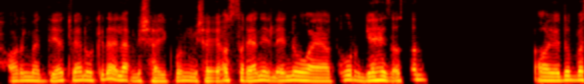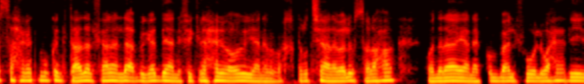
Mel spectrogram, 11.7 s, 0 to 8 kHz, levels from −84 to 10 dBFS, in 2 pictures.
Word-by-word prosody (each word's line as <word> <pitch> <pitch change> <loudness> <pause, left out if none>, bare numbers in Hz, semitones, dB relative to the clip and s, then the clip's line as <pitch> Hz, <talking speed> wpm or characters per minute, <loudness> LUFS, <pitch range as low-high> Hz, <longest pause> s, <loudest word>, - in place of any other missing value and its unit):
حوار 125 +2 -5
الماديّات 135 +1 -2
يعني 150 +1 +1
وكده، 150 +6 0
لأ، 150 -4 +1
مش 125 +1 -4
هيكون 115 +3 -2
مش 130 - -5
هيأثر 120 +3 0
يعني، 140 +5 +2
لأنّه 140 +3 0
هو 140 -2 +4
يعتبر 125 +6 -1
جاهز 140 +2 +3
أصلًا. 170 +7 -4 1.1
آه، 140 - +3
يا 135 - +3
دوب 150 +2 +1
بس 155 -1 +1
حاجات 140 0 -1
ممكن 140 0 0
تتعدل 130 +1 +1
فعلًا، 135 +1 +1
لأ، 130 -1 +3
بجد 130 +2 0
يعني 125 -3 +1
فكرة 125 +2 -1
حلوة 130 0 +2
أوي 125 0 +3
يعني 110 -2 -1
م 105 - -3
ما 110 - -7
خطرتش 120 +3 -6
على 115 -2 +2
بالي 120 +2 +2
بصراحة، 130 +3 -1 0.3
وإن 115 0 0
أنا 125 +1 +4
يعني 115 -2 +1
أكون 120 +3 -4
بقى 120 0 +1
ل 120 - -1
فوق 125 +2 -2
لوحدي، 130 +2 +1
130 Hz, 225 wpm, -22 LUFS, 120-140 Hz, 1.1 s, هو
